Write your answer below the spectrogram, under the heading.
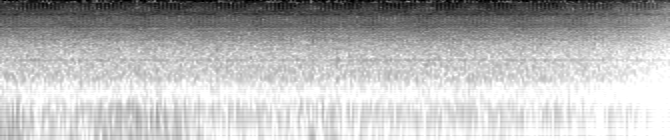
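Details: A slender meadow katydid (Conocephalus fasciatus), common in Illinois and the Midwest, sings a very high, thin, longer run of quick ticks blending into a soft, slurred, higher-pitched buzz.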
